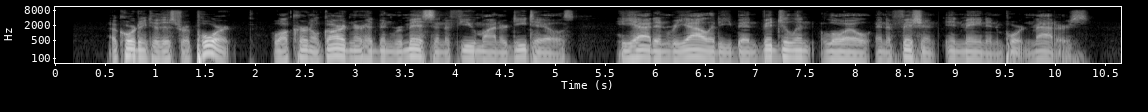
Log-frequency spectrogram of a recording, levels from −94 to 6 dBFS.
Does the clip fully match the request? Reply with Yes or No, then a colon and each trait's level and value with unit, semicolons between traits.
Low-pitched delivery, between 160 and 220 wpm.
Yes: very low, 95 Hz; average, 165 wpm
